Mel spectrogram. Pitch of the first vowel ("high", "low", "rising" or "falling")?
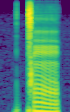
falling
